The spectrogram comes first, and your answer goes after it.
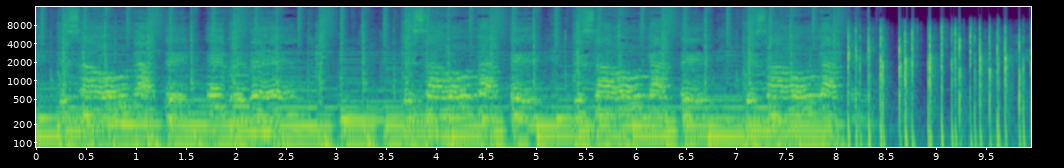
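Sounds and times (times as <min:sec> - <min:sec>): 
music: 0:00.0 - 0:08.4
studio applause at show opening: 0:08.0 - 0:09.9.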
